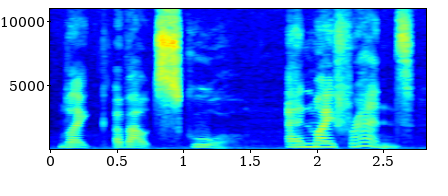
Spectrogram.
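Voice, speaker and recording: A woman giving measured, subdued first-person narration for an animated story video. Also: medium pitch, creaky, a crowd in the background.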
